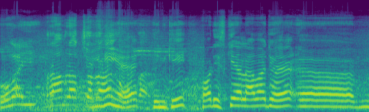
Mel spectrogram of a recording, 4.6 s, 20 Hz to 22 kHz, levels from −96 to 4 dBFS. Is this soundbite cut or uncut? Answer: cut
